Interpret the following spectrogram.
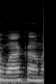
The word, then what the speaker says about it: Wacom: which really feels like kind of like a Wacom Intuos feeling okay a little bit of texture you can still see through it pretty well yeah and it's pronounced Wakko I'm not Waco which I found out when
